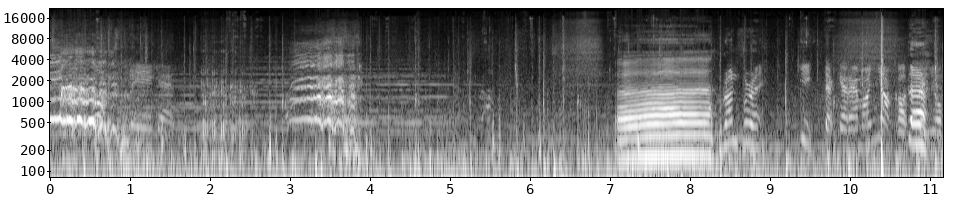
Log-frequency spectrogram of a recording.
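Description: Horses in the video game Kingdom Come: Deliverance: several loud, shrill neighs and whinnies rise and fall over steady hoof clip-clop, with a long clear whinny in the middle and occasional voices in the background.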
